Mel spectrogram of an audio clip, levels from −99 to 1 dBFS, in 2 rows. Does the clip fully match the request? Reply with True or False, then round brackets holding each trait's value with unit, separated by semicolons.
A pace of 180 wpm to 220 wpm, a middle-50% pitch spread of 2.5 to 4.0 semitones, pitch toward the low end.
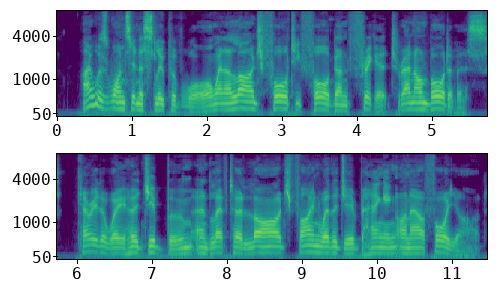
True (190 wpm; 2.9 semitones; 125 Hz)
